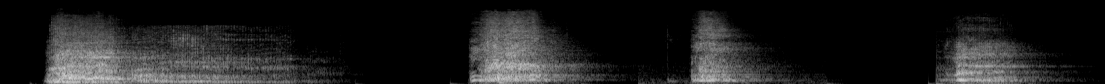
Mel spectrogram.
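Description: Cave troll creature sound effect: four separate roars, the first long and trailing off over about three seconds, then three shorter ones a couple of seconds apart.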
